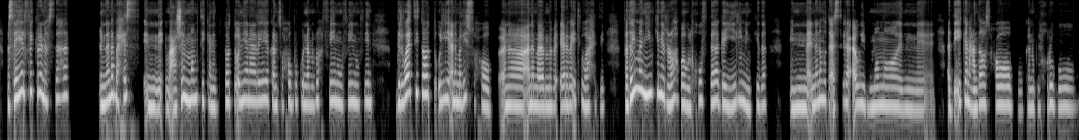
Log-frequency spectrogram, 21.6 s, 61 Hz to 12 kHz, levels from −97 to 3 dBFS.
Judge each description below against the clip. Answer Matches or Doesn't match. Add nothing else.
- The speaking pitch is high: Matches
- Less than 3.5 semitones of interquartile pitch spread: Doesn't match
